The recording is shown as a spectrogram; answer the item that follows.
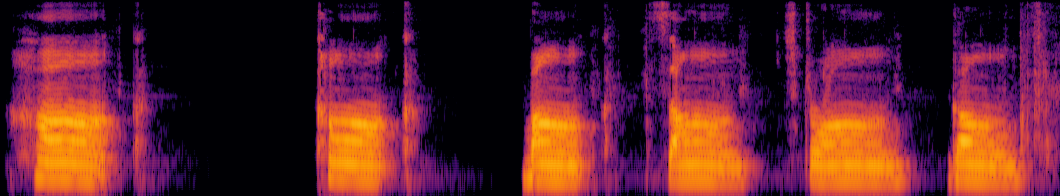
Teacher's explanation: Do you hear ah or do you hear oh? Yes, I mostly hear ah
